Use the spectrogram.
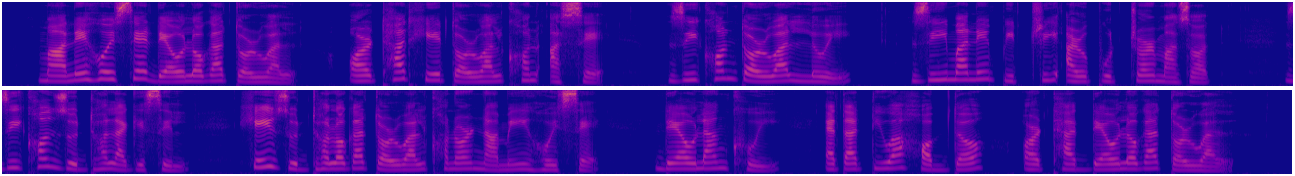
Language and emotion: Assamese, neutral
